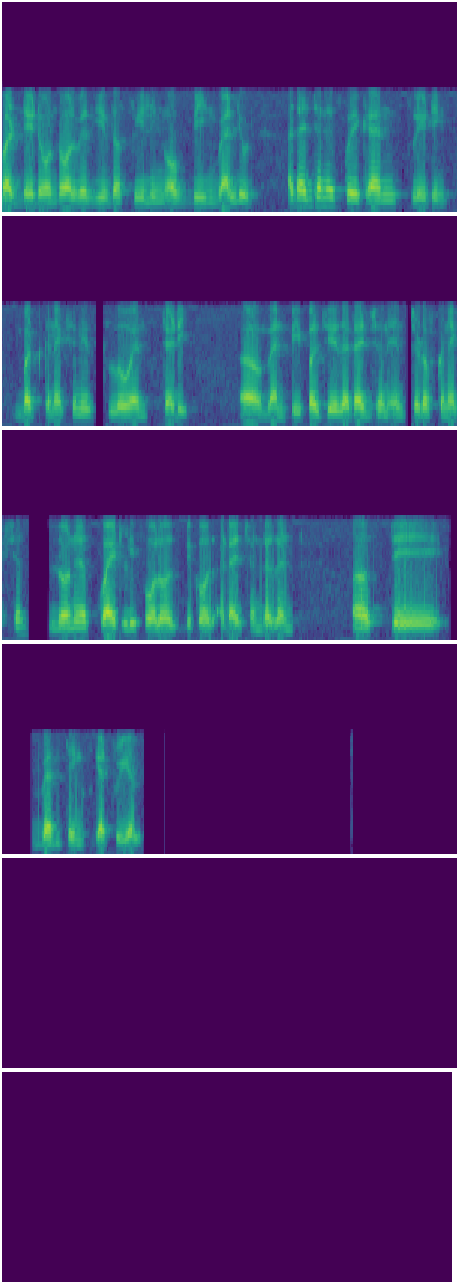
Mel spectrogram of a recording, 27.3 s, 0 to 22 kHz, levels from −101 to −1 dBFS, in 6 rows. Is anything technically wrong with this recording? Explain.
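Yes, Dialogic VOX ADPCM coding runs throughout the speech. Each sample is stored as a coarse 4-bit step in a narrow 300 Hz to 3.4 kHz phone band, which fits a 32 kbps stream. Nothing is left above 3.8 kHz, so the sound is muffled, with a plainly audible gritty hiss tracking the speech.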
